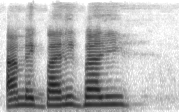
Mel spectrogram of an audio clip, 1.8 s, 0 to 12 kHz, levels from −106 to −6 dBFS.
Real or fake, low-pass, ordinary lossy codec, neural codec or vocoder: fake; 10.8 kHz; Opus, 24 kbps; codec, 44.1 kHz, 2.6 kbps, SNAC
